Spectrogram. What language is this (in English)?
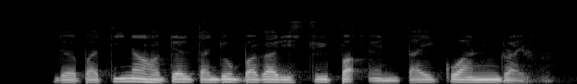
English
